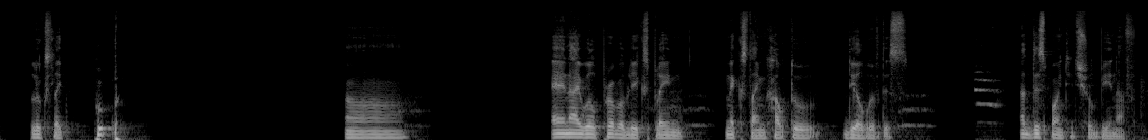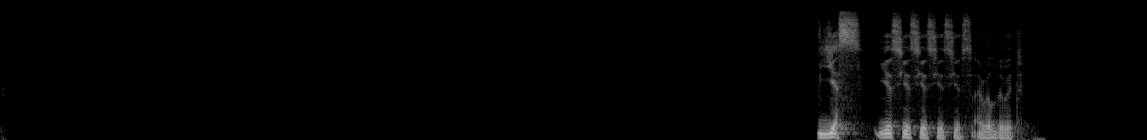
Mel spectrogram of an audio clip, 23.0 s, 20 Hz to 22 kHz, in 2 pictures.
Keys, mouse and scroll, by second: 2.4 scroll up 1, 2.8-4.4 scroll down 2, 7.2-7.6 scroll up 3, 7.6 scroll down 2, 9.8 click, 11.1 click.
